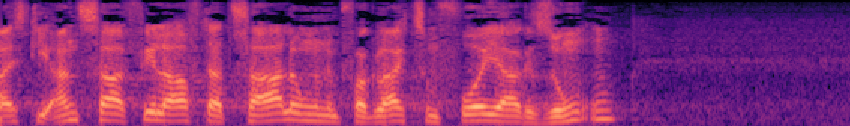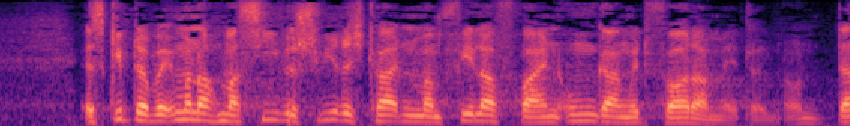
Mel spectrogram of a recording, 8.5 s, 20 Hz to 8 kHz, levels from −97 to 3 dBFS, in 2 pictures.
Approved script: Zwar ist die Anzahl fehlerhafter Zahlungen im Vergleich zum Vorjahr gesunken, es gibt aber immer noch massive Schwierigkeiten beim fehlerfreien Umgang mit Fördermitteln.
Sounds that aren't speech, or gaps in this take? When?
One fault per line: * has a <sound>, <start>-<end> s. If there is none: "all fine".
all fine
